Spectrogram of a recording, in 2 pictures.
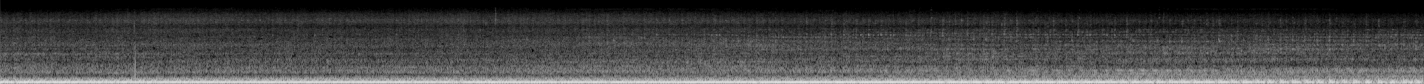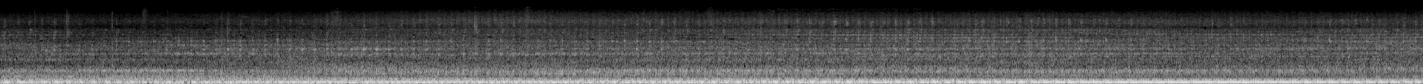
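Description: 1968 Plymouth Road Runner's V8 idling steadily, a low, even engine note.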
